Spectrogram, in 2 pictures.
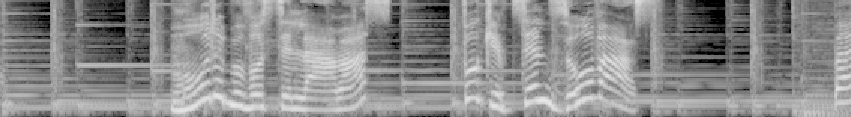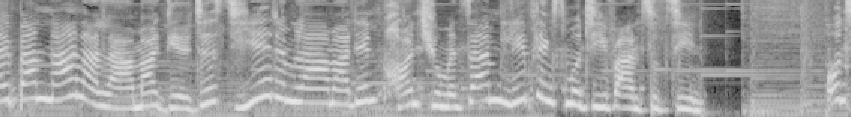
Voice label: Werbung Kinderspiel

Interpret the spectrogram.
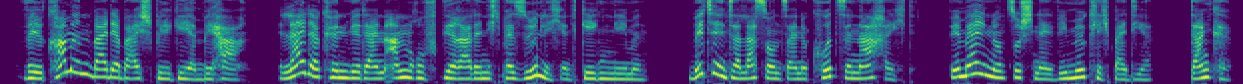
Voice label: Telefonansage offen

